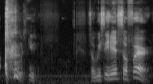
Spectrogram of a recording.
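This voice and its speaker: A man's voice: fairly high pitch, a bit bright, breathy edge. A man teaching a beginners' Hebrew class, reading from a textbook and breaking off to explain, repeating words aloud to model their sounds. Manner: repeats words to model pronunciation, frequent restarts and asides.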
